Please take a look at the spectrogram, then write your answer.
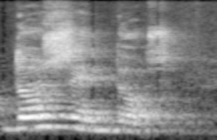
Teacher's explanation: I trobem una altra sonorització en dos, perquè la S, que és sorda, està enmig de dos vocals que són sonores i es sonoritza, i sonaria dos en dos.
